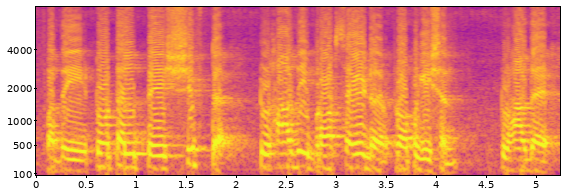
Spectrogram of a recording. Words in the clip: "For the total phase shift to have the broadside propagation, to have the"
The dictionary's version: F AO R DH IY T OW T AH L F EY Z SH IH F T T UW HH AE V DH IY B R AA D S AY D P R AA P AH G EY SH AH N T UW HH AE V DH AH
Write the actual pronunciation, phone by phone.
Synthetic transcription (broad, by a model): F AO R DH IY T OW T AH L P EY SH IH F T T UW HH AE V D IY B R AA D S AY D P R AA P AH G EY SH AH N T UW HH AE V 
